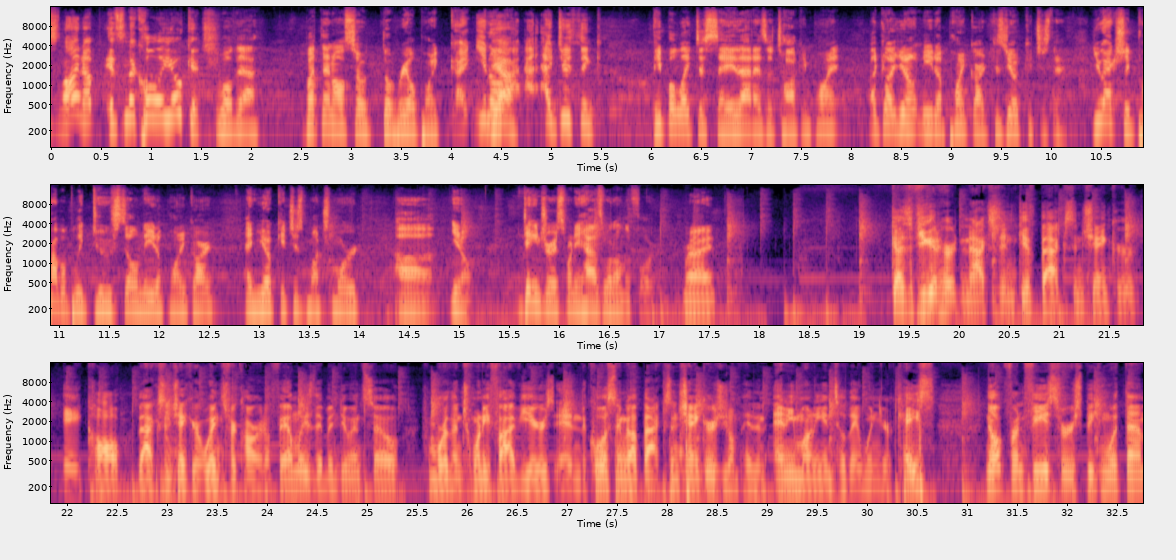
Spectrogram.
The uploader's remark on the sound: Live from the DNVR Bar. Audience Q&A.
